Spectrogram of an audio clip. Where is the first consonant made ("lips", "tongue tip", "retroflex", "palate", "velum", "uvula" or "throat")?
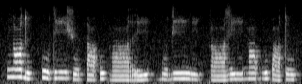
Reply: velum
